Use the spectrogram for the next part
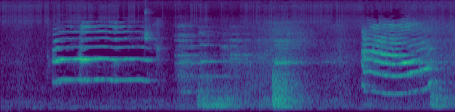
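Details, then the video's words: Displeased female tortoiseshell cat on moving day in a new house: a steady, level meow, a softer muffled cry, then a wavering, rising-and-falling meow, indoors. "Cute Tortie Cat meets the New Home"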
